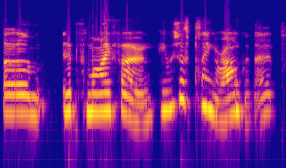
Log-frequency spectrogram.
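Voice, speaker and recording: A woman's voice: on the high side, lively intonation, normal speed, no room sound. Woman playing an indignant father, dull distant sound. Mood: hesitant. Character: indignant middle-aged father defending his son. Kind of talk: amateur table read of a film script.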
